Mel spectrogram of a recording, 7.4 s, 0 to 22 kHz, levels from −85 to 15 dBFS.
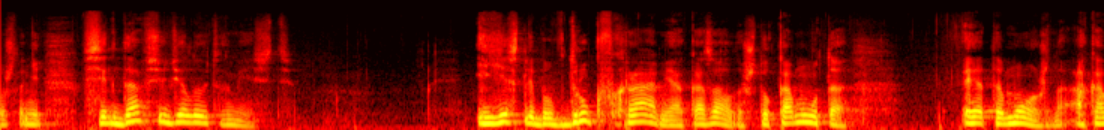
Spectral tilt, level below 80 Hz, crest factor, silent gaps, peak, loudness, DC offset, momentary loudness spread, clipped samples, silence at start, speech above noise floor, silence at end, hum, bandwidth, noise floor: -7.5 dB/octave; -48 dBFS; 16 dB; none; 0 dBFS; -17 LUFS; under 0.1%; 11 LU; under 0.1%; 0 s; 36 dB; 0 s; none; 13.5 kHz; -53 dBFS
